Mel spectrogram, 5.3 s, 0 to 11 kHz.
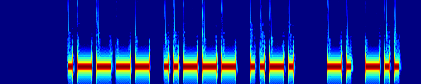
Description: Morse code, heard as a keyed tone, about 20 wpm, 700 Hz. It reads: 12F ND
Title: Field Day Exchanges Encore - 20wpm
